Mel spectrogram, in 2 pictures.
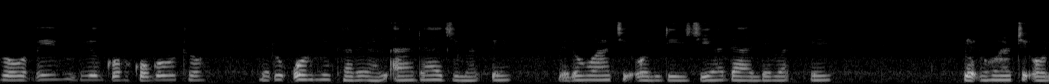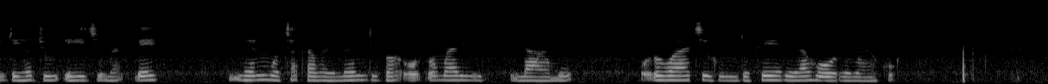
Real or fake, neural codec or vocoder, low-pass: real; none; 7.2 kHz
